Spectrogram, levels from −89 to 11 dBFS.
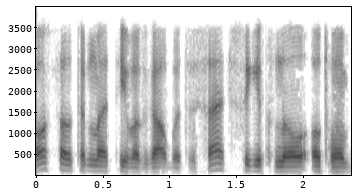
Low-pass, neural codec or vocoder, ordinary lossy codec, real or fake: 3.6 kHz; codec, 24 kHz, 1.2 kbps, DualCodec; AAC, 24 kbps; fake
